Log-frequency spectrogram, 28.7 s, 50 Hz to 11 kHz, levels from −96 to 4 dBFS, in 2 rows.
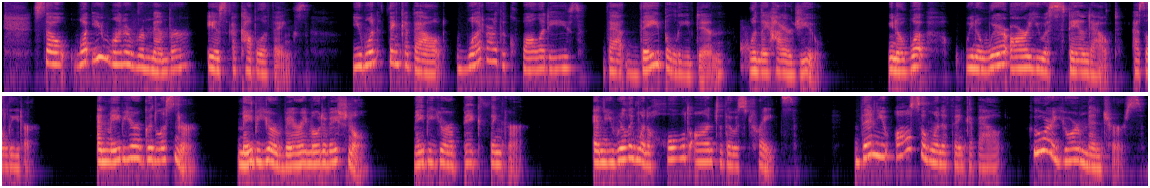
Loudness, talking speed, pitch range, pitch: -27 LUFS, 160 wpm, 175-245 Hz, 205 Hz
